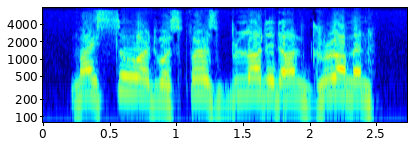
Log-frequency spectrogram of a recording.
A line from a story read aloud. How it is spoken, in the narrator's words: bellowed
